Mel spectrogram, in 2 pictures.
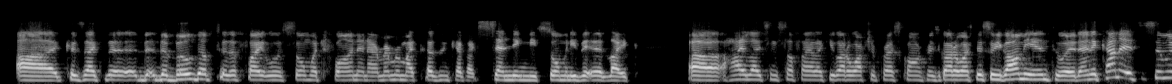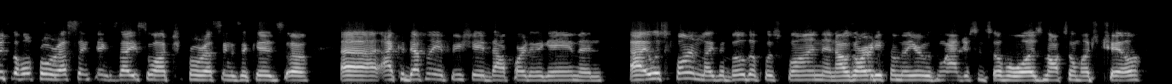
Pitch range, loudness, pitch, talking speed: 200-220 Hz, -19 LUFS, 210 Hz, 275 wpm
